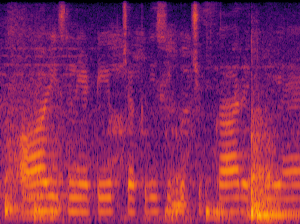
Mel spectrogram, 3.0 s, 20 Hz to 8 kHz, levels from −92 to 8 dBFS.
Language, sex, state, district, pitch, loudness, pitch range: Hindi, female, Rajasthan, Bikaner, 185 Hz, -20 LUFS, 185-190 Hz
